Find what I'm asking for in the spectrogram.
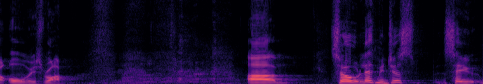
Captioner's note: laughter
